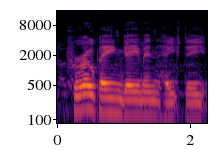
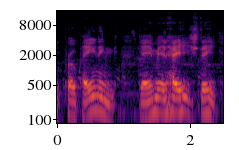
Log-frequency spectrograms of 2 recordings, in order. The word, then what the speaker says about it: Propane Gaming HD: So yeah, it finished Cyprus 2, Propane Gaming HD 3. Oh, I said it right that time. I didn't say Propaning Gaming HD.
